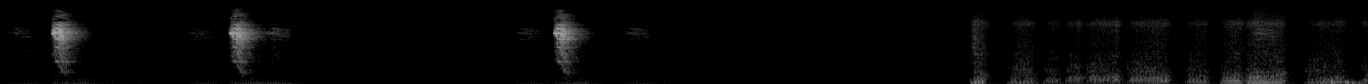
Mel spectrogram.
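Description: A zebra finch gives loud nasal, buzzy notes, then a rapid, dense run of harsh rasping song.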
